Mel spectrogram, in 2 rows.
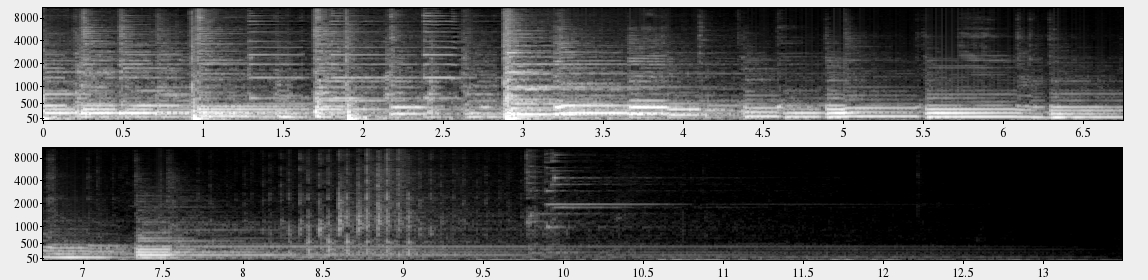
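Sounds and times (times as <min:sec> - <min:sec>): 
blues trio playing: 0:00.0 - 0:07.8.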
